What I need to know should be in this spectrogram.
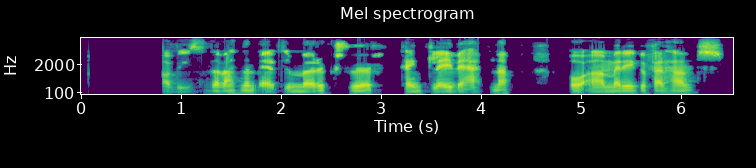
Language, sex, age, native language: Icelandic, male, 20-29, Icelandic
